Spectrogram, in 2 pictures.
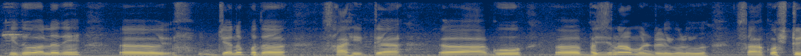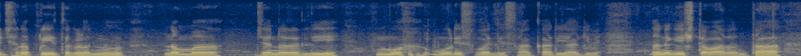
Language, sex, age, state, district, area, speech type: Kannada, male, 45-60, Karnataka, Koppal, rural, spontaneous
